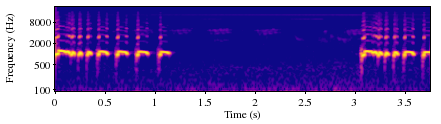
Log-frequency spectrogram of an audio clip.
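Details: A local zebra dove female calls to a male with a fast string of loud, clipped cooing notes for about a second, a pause with faint high chirps, then another rapid run begins.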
